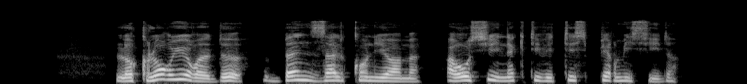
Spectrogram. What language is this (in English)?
French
